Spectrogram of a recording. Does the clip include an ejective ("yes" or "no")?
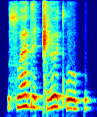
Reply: yes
